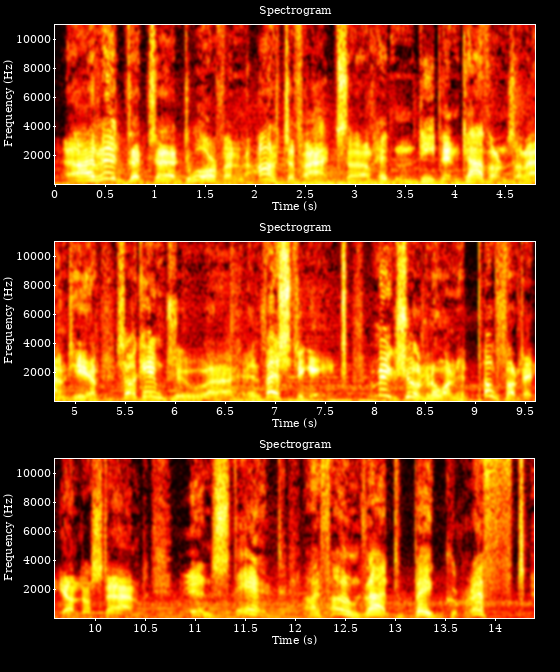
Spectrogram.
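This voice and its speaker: A man's voice: high voice, huge pitch swings, measured pace, gravelly, over music, exaggerated voice. An actor playing a shifty, blustering male dwarf treasure hunter in a comic fantasy game, evasive and full of excuses. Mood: sheepish, ominous. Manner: evasive, self-excusing, hesitant asides.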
